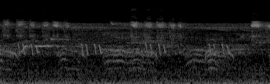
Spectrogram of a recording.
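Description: Birds chirp and twitter continuously in a busy outdoor chorus, with rapid high tweets overlapping at a steady, moderate level and no voices present.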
